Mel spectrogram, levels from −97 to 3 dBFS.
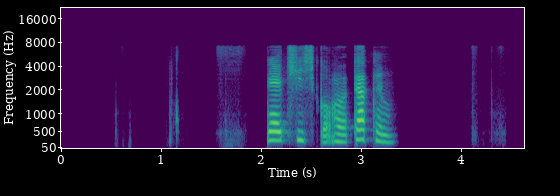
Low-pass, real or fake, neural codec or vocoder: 7.2 kHz; fake; codec, 16 kHz, 1 kbps, FunCodec, trained on Chinese and English, 50 frames a second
